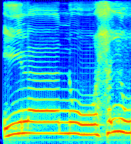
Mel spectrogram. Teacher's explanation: siap masuk dan mendengung masuk pada huruf berikutnya, yaitu huruf wawu, dan mendengung selama 2 atau 3 harokat.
